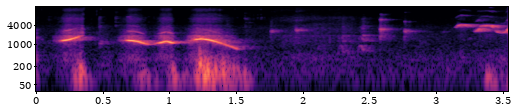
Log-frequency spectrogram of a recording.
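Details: Rose-ringed parakeet talking: a few quick, voiced, speech-like syllables with gliding tones, followed by quieter scattered chirps and a short run of high, squeaky notes at the end.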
